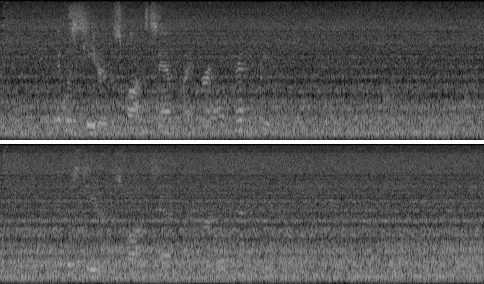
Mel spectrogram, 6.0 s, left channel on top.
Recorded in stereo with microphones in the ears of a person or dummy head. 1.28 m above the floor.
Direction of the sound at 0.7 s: 75° left (ahead or behind).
